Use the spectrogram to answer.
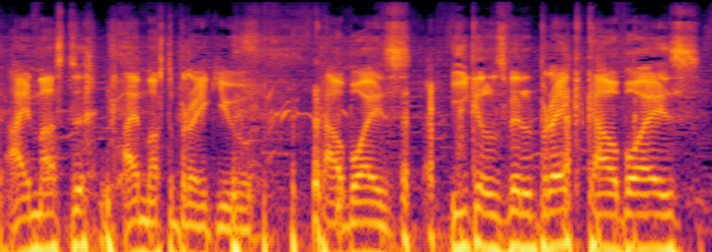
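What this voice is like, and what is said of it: Put-on Russian accent. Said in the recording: “had a Russian accent.”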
